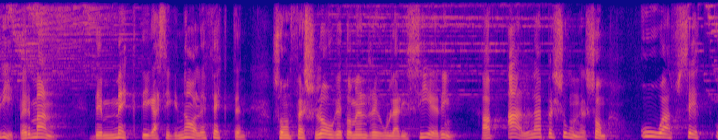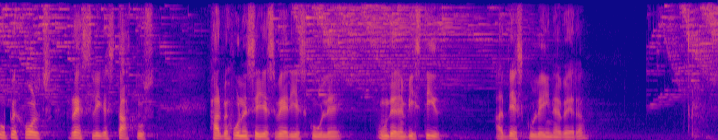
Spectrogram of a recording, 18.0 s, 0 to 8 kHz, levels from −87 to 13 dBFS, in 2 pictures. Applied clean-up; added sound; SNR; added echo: none; Chime; 12 dB; none.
